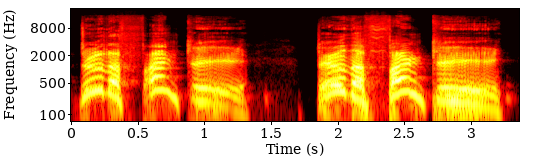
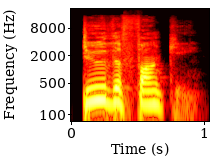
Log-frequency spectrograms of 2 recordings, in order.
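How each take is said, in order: First: High, slow, garbled half-tongue voice; drawn-out tongueless mimicry, pitched up; Uncle Rick. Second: Said in the usual way. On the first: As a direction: holler it as if half your tongue is gone. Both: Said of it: "she was kinda talking like Uncle Rick".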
